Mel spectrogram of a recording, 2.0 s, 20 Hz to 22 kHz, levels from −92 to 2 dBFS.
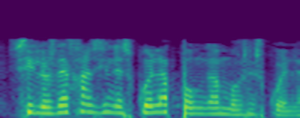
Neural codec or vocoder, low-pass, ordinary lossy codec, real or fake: autoencoder, 48 kHz, 128 numbers a frame, DAC-VAE, trained on Japanese speech; 5.4 kHz; none; fake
